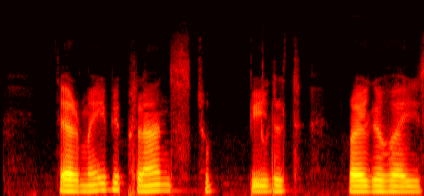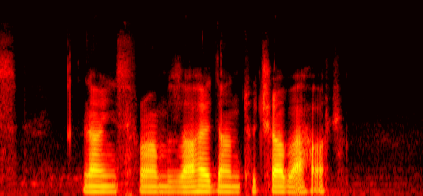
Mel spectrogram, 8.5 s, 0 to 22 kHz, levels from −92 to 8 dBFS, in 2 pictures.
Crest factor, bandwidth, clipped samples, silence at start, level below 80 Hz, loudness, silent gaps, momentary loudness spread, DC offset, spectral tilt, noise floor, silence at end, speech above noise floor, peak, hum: 20 dB; 7.6 kHz; under 0.1%; 0.6 s; -56 dBFS; -24 LUFS; none; 15 LU; under 0.1%; -9 dB/octave; -66 dBFS; 0.85 s; 43 dB; -4 dBFS; none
